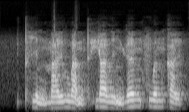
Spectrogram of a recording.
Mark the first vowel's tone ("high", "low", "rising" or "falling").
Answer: low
